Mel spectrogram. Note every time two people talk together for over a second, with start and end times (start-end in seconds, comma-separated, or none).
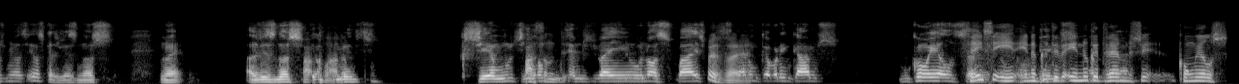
9.6-11.1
